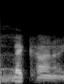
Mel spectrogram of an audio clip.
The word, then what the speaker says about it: Meccano: Oh, Meccano. Yeah. Yeah, like mechanic.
